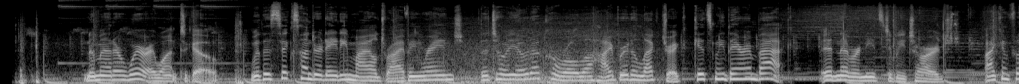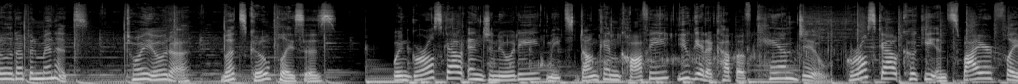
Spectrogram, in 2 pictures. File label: Commercial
